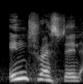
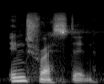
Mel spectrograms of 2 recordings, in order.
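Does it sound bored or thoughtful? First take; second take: thoughtful; bored. First: It sounds unsure and thoughtful. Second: It sounds bored and uninterested.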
